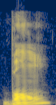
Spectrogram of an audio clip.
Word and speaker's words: bom: In fact, every time you have a syllable that ends with a vowel and a M or a vowel and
